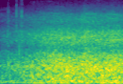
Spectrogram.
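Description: Sea waves wash in on a flooding tide at Blackpool beach, a steady, broad surf roar with wind buffeting the microphone, loud and continuous without a break.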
